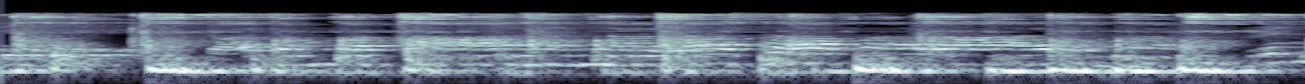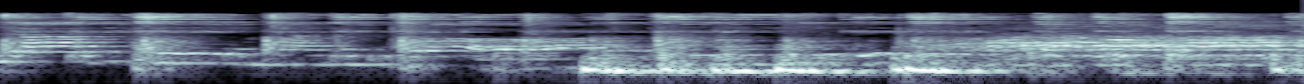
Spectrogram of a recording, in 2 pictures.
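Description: Devotional chanting: singing voices over steady, rhythmic metallic jingling percussion.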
